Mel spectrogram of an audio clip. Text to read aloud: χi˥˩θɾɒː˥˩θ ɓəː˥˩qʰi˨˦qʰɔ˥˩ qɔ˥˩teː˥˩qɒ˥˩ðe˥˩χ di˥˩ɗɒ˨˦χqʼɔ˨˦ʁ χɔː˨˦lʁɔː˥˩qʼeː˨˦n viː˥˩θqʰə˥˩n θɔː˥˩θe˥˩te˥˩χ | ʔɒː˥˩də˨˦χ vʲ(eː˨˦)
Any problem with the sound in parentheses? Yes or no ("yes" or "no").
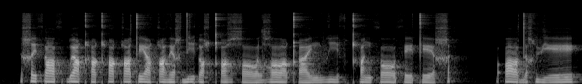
no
